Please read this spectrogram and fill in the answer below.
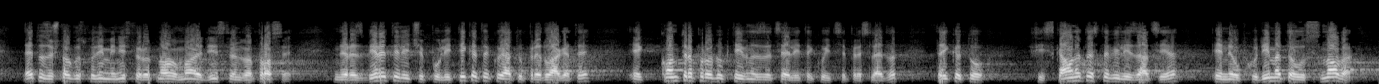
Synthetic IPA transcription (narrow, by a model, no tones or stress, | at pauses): ɛt̪ozɐʃt̪ɔɡospʊd̪inminist̪əɾot̪nɔvʊmɔjɛd̪inst̪vɛnvɐpɾɔsɛ | nɛɾɐzbiɾət̪ɛlit͡ʃɛpolit̪ikət̪əkojat̪opɾɛd̪lˠaɡət̪ɛɛkont̪ɾɐpɾod̪ʊkt̪ivnəzɐt̪sɛlit̪ɛkʊit̪ʊ̥sɛpɾɛslɛd̪vət̪ː | ɤjkɐt̪ɔ | fiskalˠnət̪əst̪ɐbilizat̪sijəɛnɛopxod̪imət̪əosnɔvə̰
